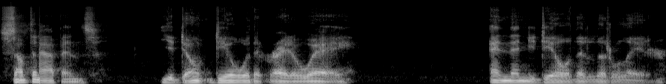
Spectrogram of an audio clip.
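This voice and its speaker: A man speaks in a very deep, low pitch with vocal fry and a dark, mellow tone. His pace is moderate and his pitch variation ordinary. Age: 50s. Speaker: martial arts teacher. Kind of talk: casual chat. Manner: halting.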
